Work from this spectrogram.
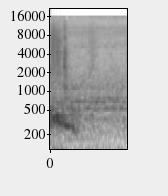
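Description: A tippler pigeon at a loft gives a single short, close coo that fades quickly, with no talk.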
